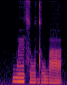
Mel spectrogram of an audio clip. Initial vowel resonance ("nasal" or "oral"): nasal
